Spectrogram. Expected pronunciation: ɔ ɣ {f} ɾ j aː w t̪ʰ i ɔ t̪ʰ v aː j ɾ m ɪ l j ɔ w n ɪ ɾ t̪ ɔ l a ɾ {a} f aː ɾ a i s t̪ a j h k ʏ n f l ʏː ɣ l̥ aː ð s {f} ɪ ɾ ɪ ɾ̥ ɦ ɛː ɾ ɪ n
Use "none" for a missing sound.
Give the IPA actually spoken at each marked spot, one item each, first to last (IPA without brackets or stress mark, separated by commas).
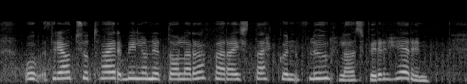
θ, a, f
